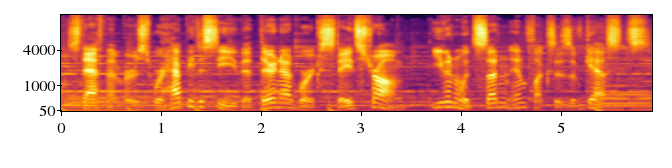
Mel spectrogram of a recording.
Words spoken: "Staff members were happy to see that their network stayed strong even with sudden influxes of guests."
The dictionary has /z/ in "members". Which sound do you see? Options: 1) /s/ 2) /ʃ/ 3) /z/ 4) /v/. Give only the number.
3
